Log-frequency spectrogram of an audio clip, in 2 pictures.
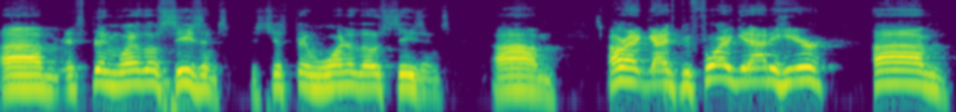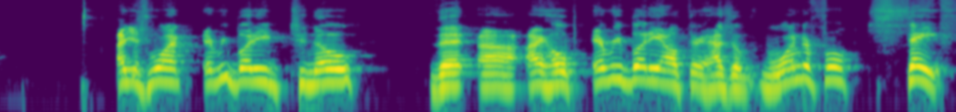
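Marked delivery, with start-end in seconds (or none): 13.7-14.3 heavy stress on the word safe. Wishing everybody out there a wonderful New Year's Eve: stress on SAFE. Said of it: "emphasize on the word safe".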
